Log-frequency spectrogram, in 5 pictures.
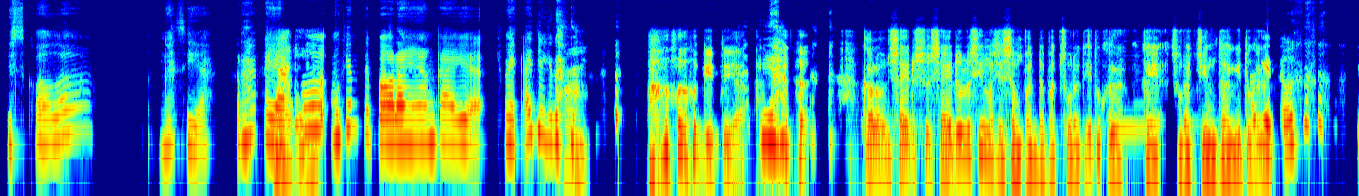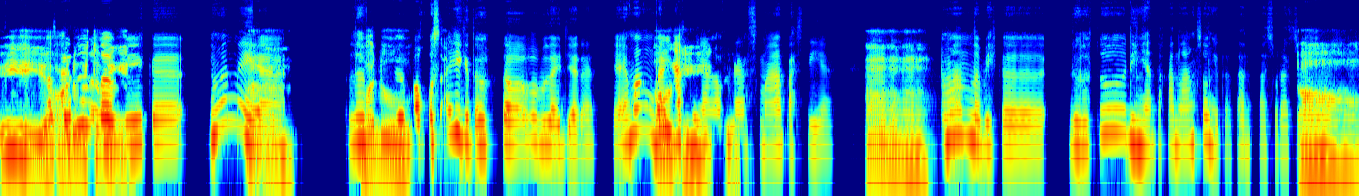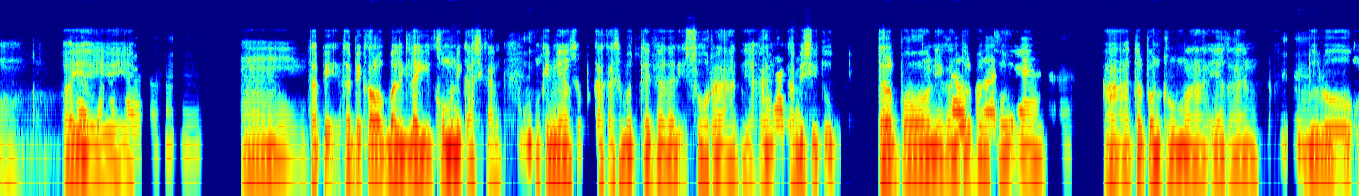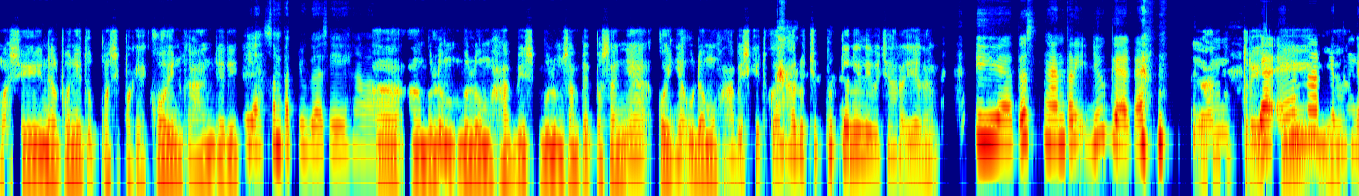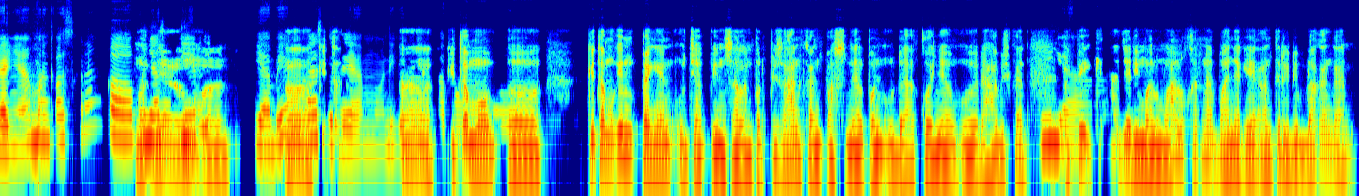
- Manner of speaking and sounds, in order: laughing while speaking: "gitu"; laugh; laughing while speaking: "Iya"; laugh; laugh; distorted speech; tapping; other background noise; laugh; laughing while speaking: "kan"; chuckle
- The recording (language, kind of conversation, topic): Indonesian, unstructured, Bagaimana sains membantu kehidupan sehari-hari kita?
